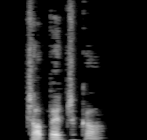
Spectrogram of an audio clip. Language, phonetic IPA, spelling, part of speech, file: Polish, [t͡ʃaˈpɛt͡ʃka], czapeczka, noun, Pl-czapeczka.ogg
